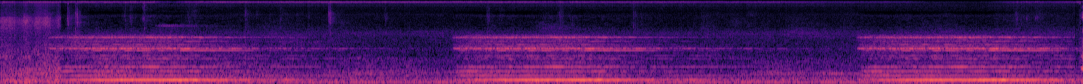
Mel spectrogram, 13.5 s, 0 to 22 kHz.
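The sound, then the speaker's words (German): A parliament's electric bell calling the members of parliament rings at 6:30 pm in three long, steady bursts of about four seconds each, with short gaps between them. The tone is harsh and buzzing, like a fire alarm, and nobody speaks. “das ist die Klinge für die Abgeordneten”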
